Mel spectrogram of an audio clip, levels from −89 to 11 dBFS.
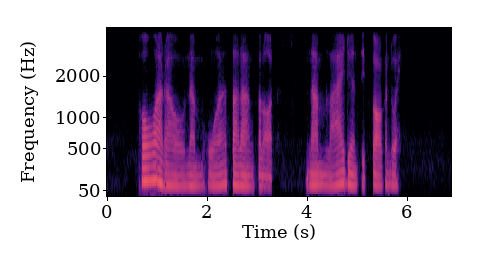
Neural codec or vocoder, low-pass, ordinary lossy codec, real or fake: codec, 24 kHz, 0.9 kbps, DualCodec; 3.6 kHz; Opus, 24 kbps; fake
